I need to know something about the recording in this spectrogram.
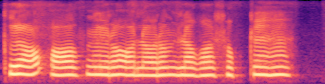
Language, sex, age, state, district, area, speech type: Urdu, female, 18-30, Delhi, Central Delhi, urban, read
